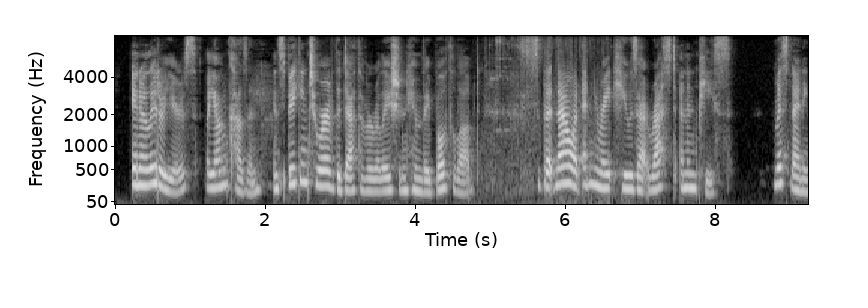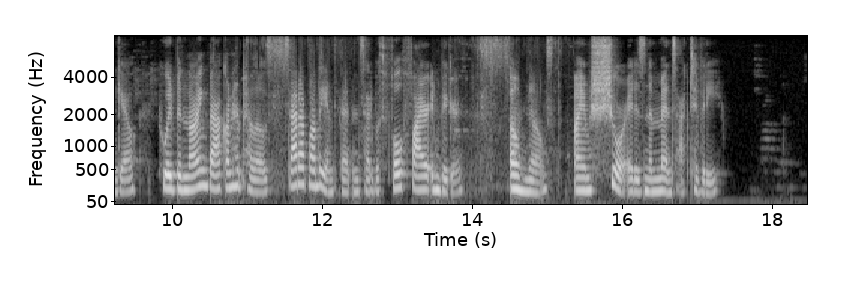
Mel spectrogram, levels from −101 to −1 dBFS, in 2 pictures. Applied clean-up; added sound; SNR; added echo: neural separator model SepFormer DNS4.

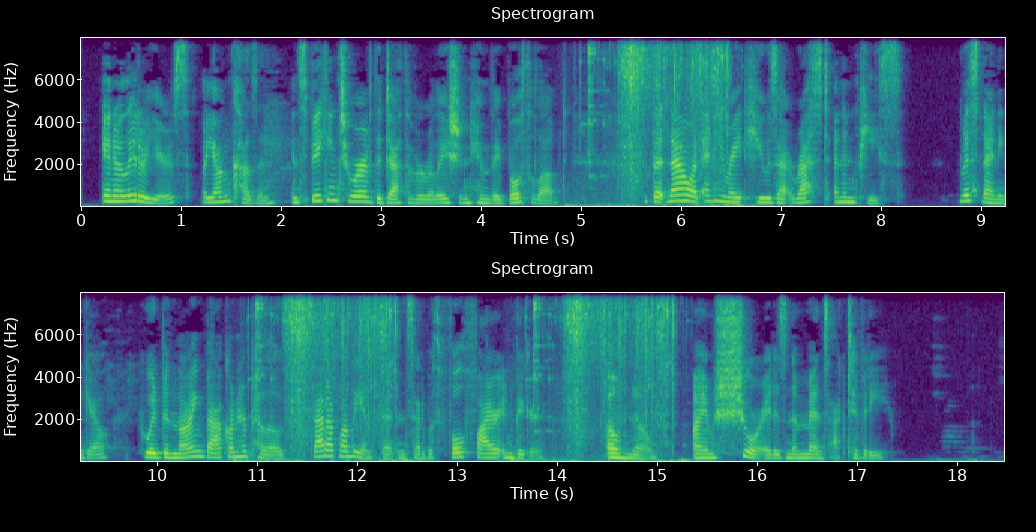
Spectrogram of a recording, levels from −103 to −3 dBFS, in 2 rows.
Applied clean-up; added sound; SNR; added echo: none; Glass; 7 dB; none.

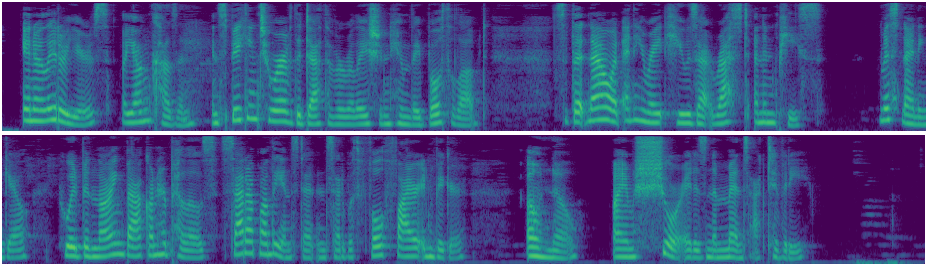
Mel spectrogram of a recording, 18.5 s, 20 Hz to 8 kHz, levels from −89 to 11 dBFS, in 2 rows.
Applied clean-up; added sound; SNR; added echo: none; none; none; none.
